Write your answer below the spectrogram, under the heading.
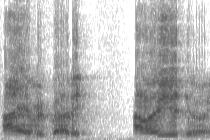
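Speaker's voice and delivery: forced, unnatural, artificial high-pitched voice. On speakerphone, greeting everybody listening, with an artificial-sounding greeting. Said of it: "That sounds so artificial".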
